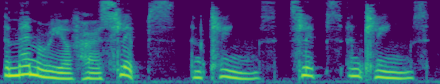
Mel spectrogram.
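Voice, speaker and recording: A woman narrating a radio drama in a measured, unhurried storytelling manner. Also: lowish voice, animated, mellow, husky, no echo. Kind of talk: scripted narration.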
